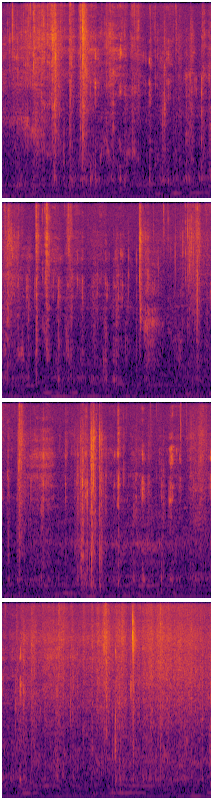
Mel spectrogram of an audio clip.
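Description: Close-up eating: a fast-food burger being bitten and chewed, with many short crisp crunches from the onions and lettuce and small wet mouth sounds, busier about ten seconds in.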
